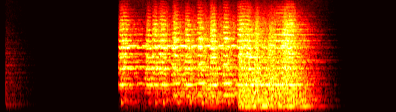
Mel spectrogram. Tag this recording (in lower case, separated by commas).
television, music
